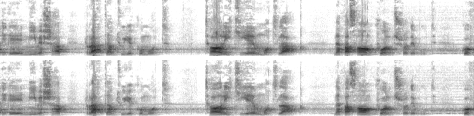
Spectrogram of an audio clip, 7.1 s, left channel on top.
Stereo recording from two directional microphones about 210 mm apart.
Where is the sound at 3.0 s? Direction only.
20° left (ahead or behind).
